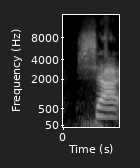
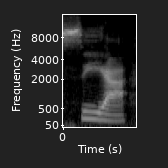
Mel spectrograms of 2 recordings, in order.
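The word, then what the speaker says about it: siya: It's sha sha. The si y combination makes that sha sound. It looks like it should be pronounced sia. There are some regions in the Philippines, I believe, that say sia, but usually in the central Luzon area, it's pronounced sha sha.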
